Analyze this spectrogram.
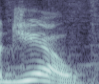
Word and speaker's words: Dalziel: E saber que não é Dalziel que se fala, né? É o nome mais confuso da história. Se escreve Dalziel e se fala Diel.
